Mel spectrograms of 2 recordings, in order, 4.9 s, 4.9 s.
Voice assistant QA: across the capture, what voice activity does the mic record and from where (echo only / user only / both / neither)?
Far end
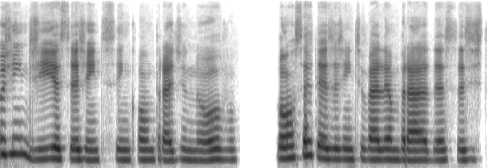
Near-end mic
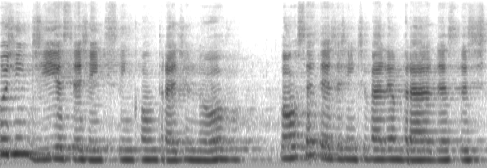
echo only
